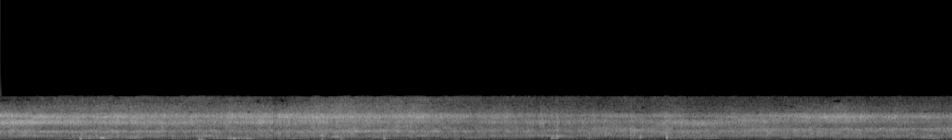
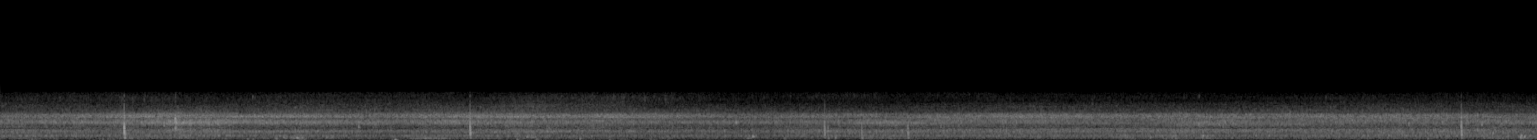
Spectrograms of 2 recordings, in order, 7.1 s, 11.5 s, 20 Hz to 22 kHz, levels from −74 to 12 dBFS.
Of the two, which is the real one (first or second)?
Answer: second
